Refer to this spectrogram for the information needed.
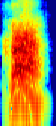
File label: Attack, Corpus Venus Male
